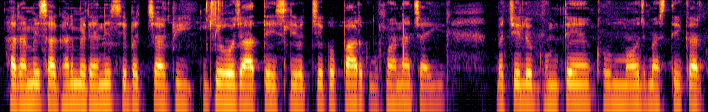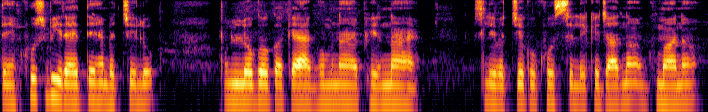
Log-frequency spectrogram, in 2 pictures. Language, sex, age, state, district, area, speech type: Urdu, female, 45-60, Bihar, Khagaria, rural, spontaneous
